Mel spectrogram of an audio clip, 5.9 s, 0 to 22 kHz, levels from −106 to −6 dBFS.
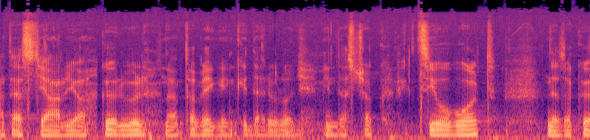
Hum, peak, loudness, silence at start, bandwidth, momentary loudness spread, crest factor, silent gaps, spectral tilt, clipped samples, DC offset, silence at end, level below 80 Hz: none; -4 dBFS; -23 LUFS; 0 s; over 20 kHz; 12 LU; 20 dB; none; -3.5 dB/octave; under 0.1%; under 0.1%; 0 s; -44 dBFS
